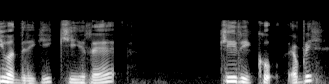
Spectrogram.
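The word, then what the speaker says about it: 그리고: அங்கால என்ன வந்துருக்கு இக் இ ரீ வந்திருக்கு கீரை கிரிக்கோ எப்படி கீ இர்ரி கிரிக்கோ கிரிக்கோ.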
